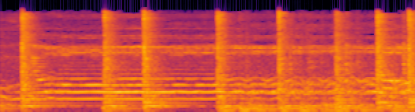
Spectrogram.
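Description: A woman singing a Gyeonggi folk song, holding long notes, while she accompanies herself on a janggu (Korean hourglass drum) in a fast jajinmori rhythm: sharp stick strokes mixed with deep, booming strokes.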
